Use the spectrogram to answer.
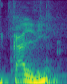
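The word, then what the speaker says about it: calli: los sonidos del agua cuando veas una doble l como en cali esta suena como sea cada sílaba le perteneciera una de crisis el cáliz o más sencillo como una ele larga está jamás suena como y cachi la h es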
